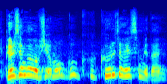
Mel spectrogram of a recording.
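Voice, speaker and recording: A middle-aged man, preaching an animated storytelling sermon in a church and joking with the congregation. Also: extremely high pitch, quick pace. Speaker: guest preacher, professor. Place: church sanctuary.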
